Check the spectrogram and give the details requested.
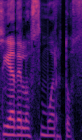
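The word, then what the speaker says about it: Día de los Muertos: Kind of like, and I'm going to butcher this, but you can say it and correct me after I'm done. – Okay. – The Dia de Muertos. – Dia de los Muertos.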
